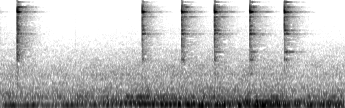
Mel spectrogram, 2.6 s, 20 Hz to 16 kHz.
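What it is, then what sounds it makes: Solid alloy smartwatch case. Six light taps on the alloy case of an H30 smartwatch produce short, bright, high-pitched clicks that die away almost instantly over a low background rumble. The case sounds solid, in line with its solid build quality.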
